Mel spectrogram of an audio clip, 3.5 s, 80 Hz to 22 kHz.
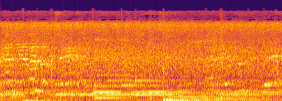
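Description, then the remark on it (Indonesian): Rain falls on the morning of Friday 30 April 2021 in a steady, dense hiss that fills the whole clip without pause, with a faint low hum running underneath. “Jumat 30 April 2021 Pagi ini diawali dengan hujan Hujan ketika kekeringan sangat menginginkan hujan”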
